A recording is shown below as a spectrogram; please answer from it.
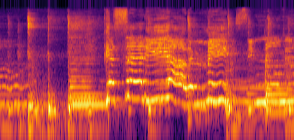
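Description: A woman singing a worship song over sustained instrumental accompaniment, with a long, wavering, ornamented phrase in the middle.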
